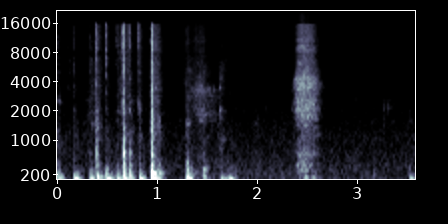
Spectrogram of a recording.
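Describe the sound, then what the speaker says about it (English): Rapid keystrokes on a computer keyboard as a password is entered, a quick close burst of clicks followed by a few spaced taps and a breathy sound in a quiet room. "I type my password in."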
